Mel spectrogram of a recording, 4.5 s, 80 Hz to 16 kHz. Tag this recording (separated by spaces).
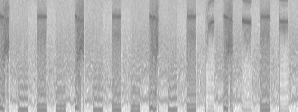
analogue electronic loop loopable Mute-Synth-2 Mute-Synth-II rhythm rhythmic seamless-loop synth-percussion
